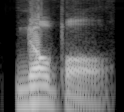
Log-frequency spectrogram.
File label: "noble", American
